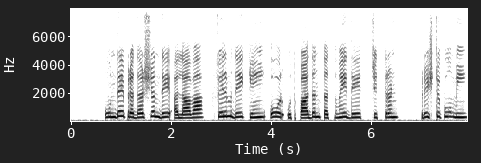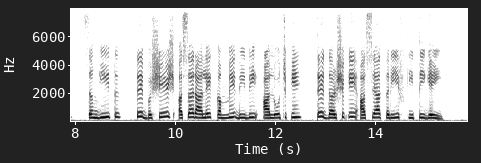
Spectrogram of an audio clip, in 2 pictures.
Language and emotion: Dogri, neutral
